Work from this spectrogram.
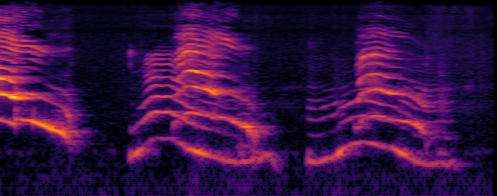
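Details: Neutered stray cat in a countryside yard, crying daily for its companion separated after neutering: three long, loud wailing meows, each sliding and wavering in pitch, the last two rising then falling, with short pauses between.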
